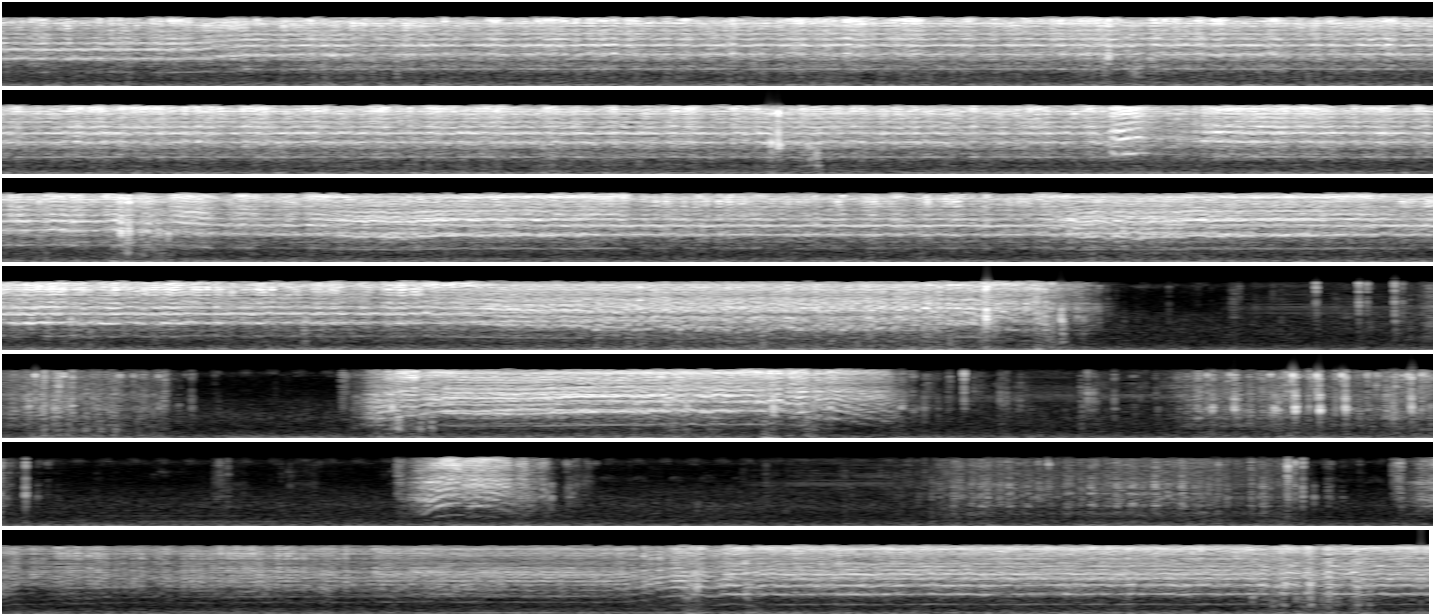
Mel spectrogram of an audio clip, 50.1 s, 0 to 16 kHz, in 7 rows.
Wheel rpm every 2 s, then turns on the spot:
170, 200, 200, 200, 200, 200, 210, 190, 160, 160, 160, 160, 160, 50, 10, 110, 60, 20, 10, 10, 20, 30, 70, 100, 110.
28-30 34-36 38-42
